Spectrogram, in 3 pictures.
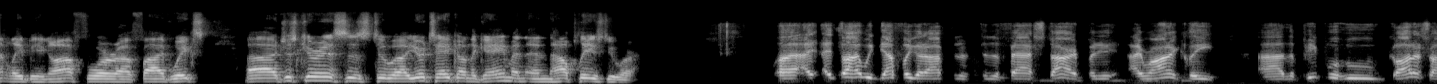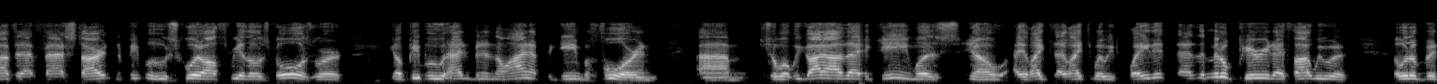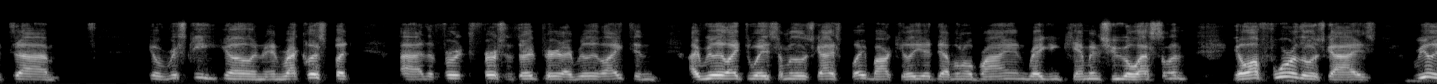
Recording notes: weekly media teleconference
